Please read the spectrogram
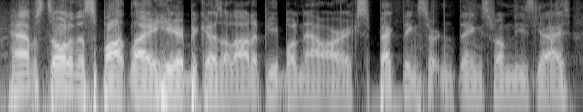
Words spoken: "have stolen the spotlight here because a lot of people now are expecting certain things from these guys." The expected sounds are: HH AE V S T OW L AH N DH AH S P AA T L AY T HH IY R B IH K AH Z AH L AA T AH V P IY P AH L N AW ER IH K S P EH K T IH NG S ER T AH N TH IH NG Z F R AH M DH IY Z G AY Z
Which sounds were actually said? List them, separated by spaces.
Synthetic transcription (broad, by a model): HH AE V S T OW L AH N DH AH S P AA T L AY T HH IY R B IH K AH Z AH L AA T AH V P IY P L N AW ER IH K S P EH K T IH NG S ER T N TH IH NG Z F R AH M DH IY Z G AY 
